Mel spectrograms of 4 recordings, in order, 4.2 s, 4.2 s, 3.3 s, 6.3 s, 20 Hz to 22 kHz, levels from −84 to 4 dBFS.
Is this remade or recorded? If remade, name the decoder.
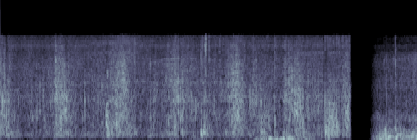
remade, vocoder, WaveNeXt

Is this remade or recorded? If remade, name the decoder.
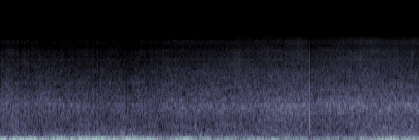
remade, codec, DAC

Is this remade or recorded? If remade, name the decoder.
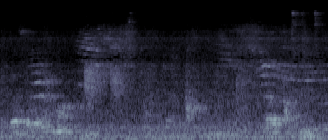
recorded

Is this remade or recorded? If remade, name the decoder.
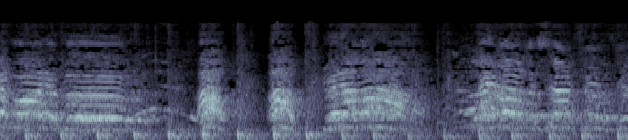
recorded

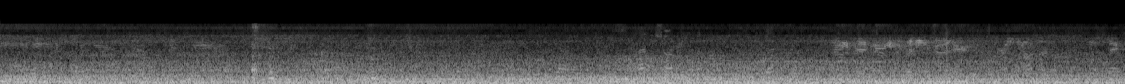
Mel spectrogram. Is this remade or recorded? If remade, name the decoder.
recorded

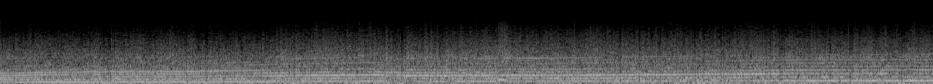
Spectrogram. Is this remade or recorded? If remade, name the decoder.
recorded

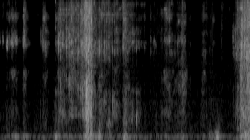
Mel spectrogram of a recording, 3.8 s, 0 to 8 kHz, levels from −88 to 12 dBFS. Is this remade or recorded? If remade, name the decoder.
remade, vocoder, HiFi-GAN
